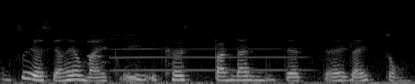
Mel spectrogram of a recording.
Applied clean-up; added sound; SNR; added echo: none; Wind instrument, woodwind instrument; 19 dB; none.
